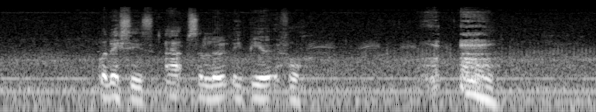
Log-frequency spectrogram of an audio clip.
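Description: A middle-aged man speaks calmly close by, outdoors.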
